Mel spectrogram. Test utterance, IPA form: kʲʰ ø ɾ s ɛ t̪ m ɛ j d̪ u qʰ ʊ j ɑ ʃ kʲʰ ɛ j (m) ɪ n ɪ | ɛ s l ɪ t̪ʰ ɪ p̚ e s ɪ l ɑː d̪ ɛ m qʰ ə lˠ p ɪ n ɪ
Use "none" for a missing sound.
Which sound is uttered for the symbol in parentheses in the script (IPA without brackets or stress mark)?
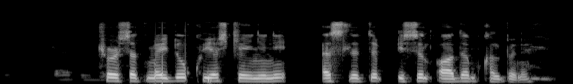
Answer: n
